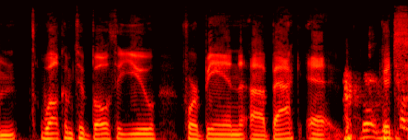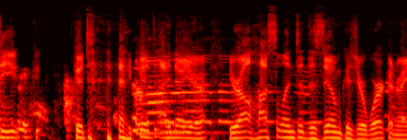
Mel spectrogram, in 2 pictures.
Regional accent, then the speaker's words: New York, United States; I'm from Long Island originally. I grew up going to Jones Beach

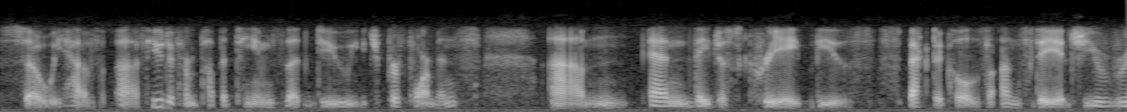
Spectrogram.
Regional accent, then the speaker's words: Albany, New York, United States; also born or lived in Loudonville; Yes. I grew up in Albany and Loudonville, and it's going to be really, really nice to be coming back to the area.

